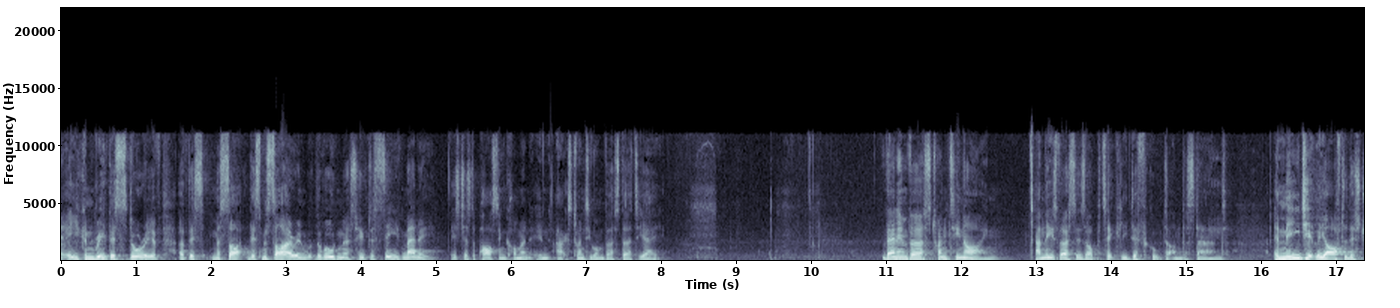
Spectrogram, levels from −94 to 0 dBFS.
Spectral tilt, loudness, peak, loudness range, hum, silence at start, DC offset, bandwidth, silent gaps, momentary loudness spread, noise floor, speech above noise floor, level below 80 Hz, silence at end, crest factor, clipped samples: -6 dB/octave; -18 LUFS; 0 dBFS; 11 LU; none; 0 s; under 0.1%; 11.5 kHz; none; 16 LU; -54 dBFS; 37 dB; -52 dBFS; 0 s; 18 dB; under 0.1%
